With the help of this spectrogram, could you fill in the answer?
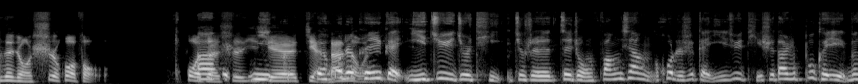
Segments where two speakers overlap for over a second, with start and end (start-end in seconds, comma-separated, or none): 1.9-4.0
